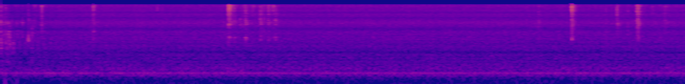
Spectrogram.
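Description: A steady low hum, with a few faint clicks scattered through it, like small plastic parts being handled.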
